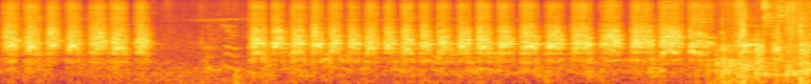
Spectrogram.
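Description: Hacksaw cutting through a horse float's chest rail in quick, even strokes, about five a second, with a short pause about two seconds in. The sawing stops about seven seconds in.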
